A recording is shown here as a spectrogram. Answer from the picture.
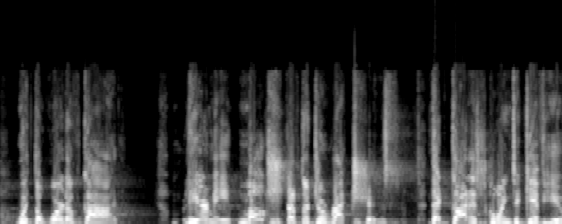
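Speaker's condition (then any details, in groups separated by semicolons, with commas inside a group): No condition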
